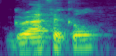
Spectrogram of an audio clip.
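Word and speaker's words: GraphiQL: the graph we call I don't know how to pronounce that graph iql where you can do see if it's up and running right to test strings one soso graph graphical graphical yeah sounds good more graphical is it's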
